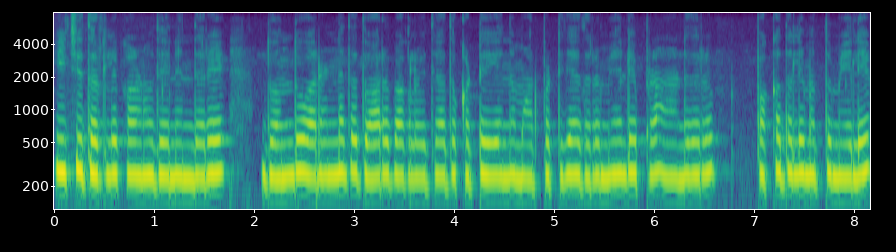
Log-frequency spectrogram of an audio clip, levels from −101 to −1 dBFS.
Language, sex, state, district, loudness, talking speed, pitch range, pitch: Kannada, female, Karnataka, Belgaum, -16 LUFS, 125 wpm, 245-260 Hz, 255 Hz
